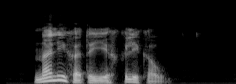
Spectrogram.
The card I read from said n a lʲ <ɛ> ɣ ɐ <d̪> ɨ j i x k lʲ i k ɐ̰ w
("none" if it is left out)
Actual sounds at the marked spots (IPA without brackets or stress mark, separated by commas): i, t̪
